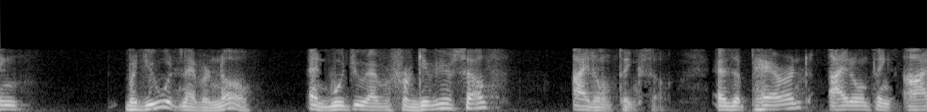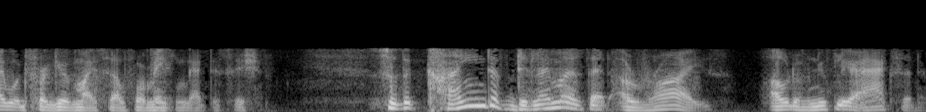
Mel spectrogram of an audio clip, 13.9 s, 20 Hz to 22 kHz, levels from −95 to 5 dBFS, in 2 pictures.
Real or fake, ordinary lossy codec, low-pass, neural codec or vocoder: real; AAC, 24 kbps; 3.6 kHz; none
